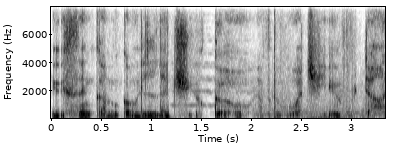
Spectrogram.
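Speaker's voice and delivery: very quiet, hushed guttural whisper, growl-like. As the game's narrator, voicing the boss confronting the players, in a guttural voice. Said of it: "say in his guttural voice".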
